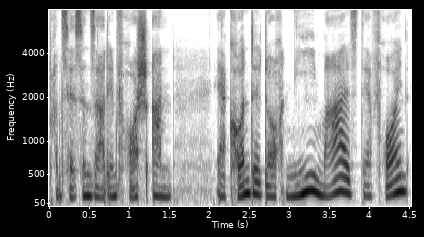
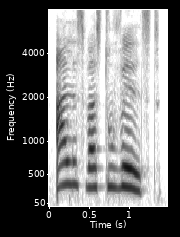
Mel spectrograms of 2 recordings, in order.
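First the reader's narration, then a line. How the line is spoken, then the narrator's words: Princess calling out. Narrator (German): rief die Prinzessin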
